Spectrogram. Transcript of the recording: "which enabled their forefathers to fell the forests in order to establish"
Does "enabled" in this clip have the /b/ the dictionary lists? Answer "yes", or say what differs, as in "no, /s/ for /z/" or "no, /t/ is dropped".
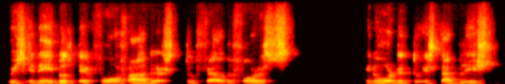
yes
